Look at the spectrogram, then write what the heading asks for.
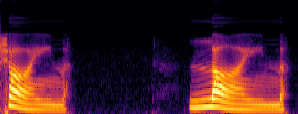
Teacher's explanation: I'm pressing my tongue quite firmly for that L as well.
